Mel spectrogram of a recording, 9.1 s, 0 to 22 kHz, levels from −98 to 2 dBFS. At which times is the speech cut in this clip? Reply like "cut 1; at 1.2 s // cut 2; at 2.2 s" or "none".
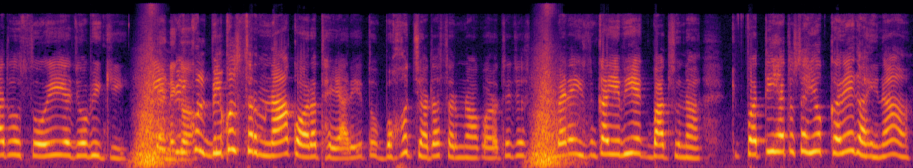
cut 1; at 1.5 s // cut 2; at 5.4 s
